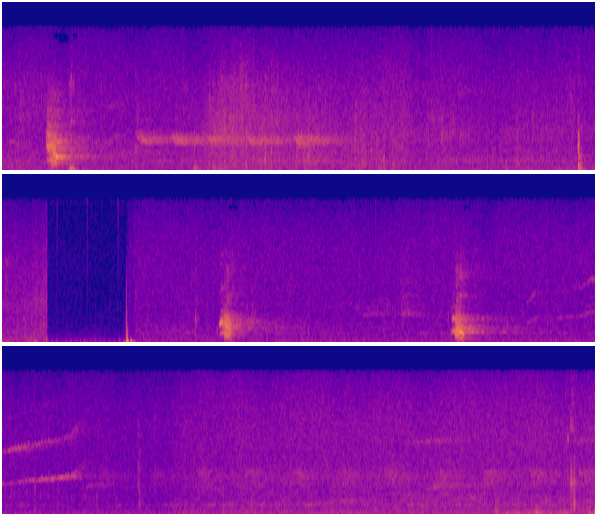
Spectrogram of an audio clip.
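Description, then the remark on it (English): Several sharp, short barks from an adult male animal (LB) come at irregular intervals, with faint, high-pitched squeals and a few barks from another animal (CW) mingled in between, all over a steady background hiss and with no one speaking. “Somebody barking and someone else squealing.”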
